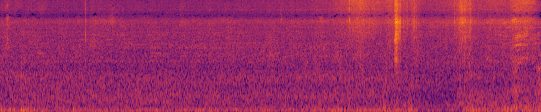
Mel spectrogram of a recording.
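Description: Hyundai Santa Fe engine idling in park, a steady low rumble heard from inside the cabin, with a few light clicks around six and seven seconds in.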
